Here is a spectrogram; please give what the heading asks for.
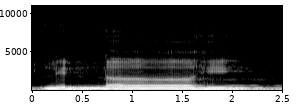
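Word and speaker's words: لِلَّهِ: আমরা এক লেখা দেখে এক আলিফের টান দিব লিল্লাহি লিল্লাহি লিল্লাহি ওয়া মিলবে সদের সাথে ওয়াস লা বারবার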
